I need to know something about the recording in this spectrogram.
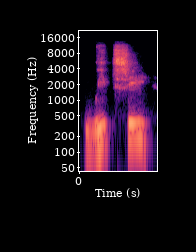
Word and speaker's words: Wietse: Yeah, so DIVD researcher, Wheat, I'm gonna say it wrong, Wietse Boonstra.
